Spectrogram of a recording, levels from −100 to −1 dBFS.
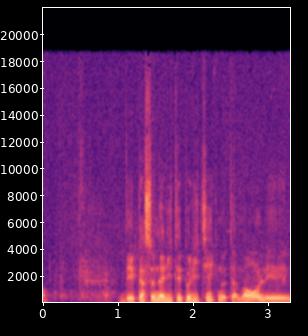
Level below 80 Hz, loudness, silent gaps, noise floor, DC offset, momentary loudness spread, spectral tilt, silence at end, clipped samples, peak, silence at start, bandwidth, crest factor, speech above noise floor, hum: -64 dBFS; -17 LUFS; none; -42 dBFS; under 0.1%; 23 LU; -5 dB/octave; 0 s; under 0.1%; -2 dBFS; 0 s; 19 kHz; 16 dB; 26 dB; none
